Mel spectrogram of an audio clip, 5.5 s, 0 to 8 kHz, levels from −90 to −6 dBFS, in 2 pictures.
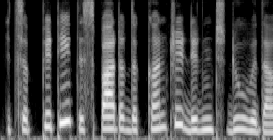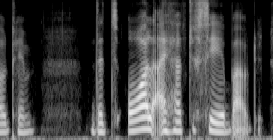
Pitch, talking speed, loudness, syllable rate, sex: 230 Hz, 220 wpm, -19 LUFS, 5.4 syllables/s, female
